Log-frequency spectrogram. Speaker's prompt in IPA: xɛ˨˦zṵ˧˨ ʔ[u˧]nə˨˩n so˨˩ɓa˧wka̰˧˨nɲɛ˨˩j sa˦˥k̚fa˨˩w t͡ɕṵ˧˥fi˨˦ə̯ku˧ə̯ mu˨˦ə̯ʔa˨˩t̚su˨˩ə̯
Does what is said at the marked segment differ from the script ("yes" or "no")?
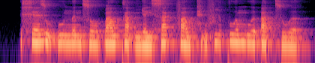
yes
